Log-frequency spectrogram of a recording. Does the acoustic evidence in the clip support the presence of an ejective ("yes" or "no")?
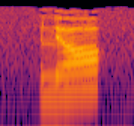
no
